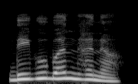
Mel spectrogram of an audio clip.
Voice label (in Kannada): "ದಿಗ್ಬಂಧನ", Kannada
